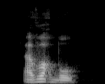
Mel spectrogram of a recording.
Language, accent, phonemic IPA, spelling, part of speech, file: French, France, /a.vwaʁ bo/, avoir beau, verb, LL-Q150 (fra)-avoir beau.wav
- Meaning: may well, well might (+ infinitive); whatever, no matter what (even though) someone does/says, etc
